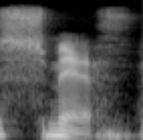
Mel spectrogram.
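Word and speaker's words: Psmith: You'll be confused because the Smith has a P at the beginning of it. I mispronounced that for many years, just like the characters in the book mispronounce it.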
